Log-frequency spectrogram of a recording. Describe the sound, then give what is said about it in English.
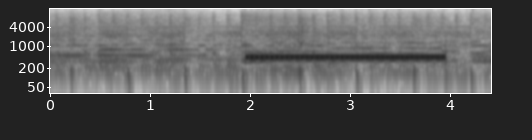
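Telephone line tone while calling a number back, a loud, steady single-pitched tone that holds for about two seconds over faint background noise and then cuts off. “All right, these fucking idiots have probably checked the caller ID by now, so let's call them back.”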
